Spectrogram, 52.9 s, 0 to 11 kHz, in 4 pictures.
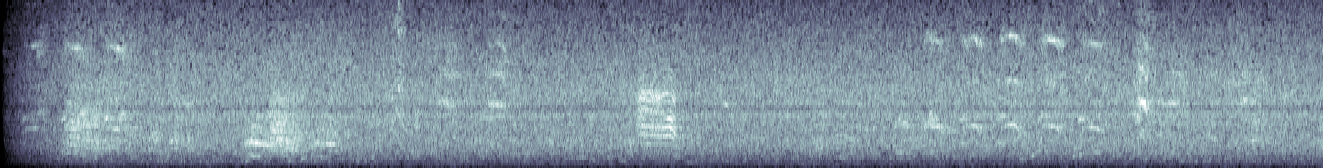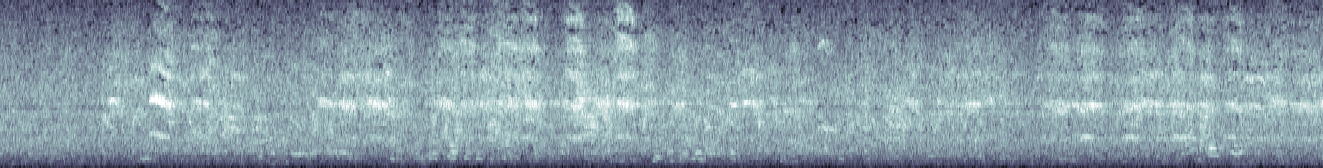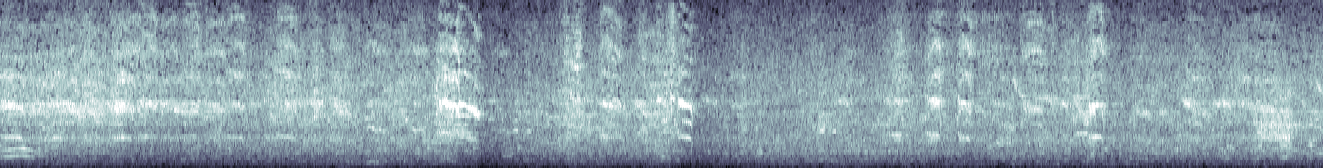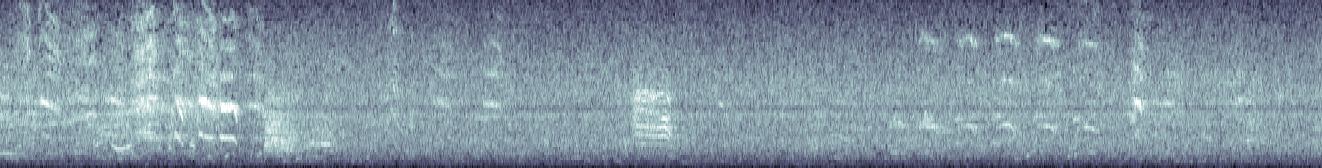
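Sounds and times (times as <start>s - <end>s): birds squeaky calls: 16.4s - 34.0s.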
